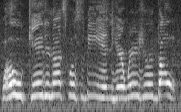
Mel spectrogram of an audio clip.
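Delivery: high-pitched mock challenge to a kid; imagined security guard. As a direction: play a startled guard stopping a child.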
